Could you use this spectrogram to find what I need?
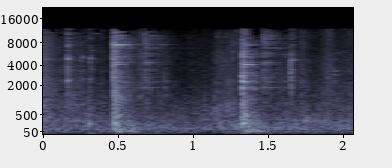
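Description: A pickaxe swings through the air.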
